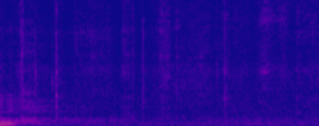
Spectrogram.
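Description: Faint, scattered small clicks of plastic model-kit parts handled in the fingers as the painted pilot figures are seated in the cockpit.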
